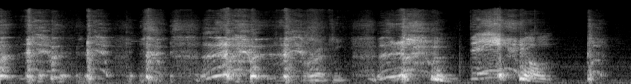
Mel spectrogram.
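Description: A man's coughing fit: repeated harsh, voiced coughs from drawing in smoke from a cigar laced with weed.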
